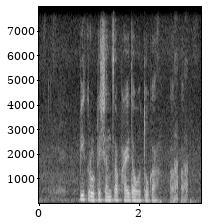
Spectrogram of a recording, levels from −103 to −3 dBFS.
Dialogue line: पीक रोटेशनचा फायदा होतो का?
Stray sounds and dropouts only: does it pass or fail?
fail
